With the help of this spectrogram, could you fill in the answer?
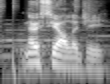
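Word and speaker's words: Gnoology: your actual noology General noology you don't pronounce the first G the g is silent yeah silent G like gnome yeah wait you don't say gome I mean gnome gome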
